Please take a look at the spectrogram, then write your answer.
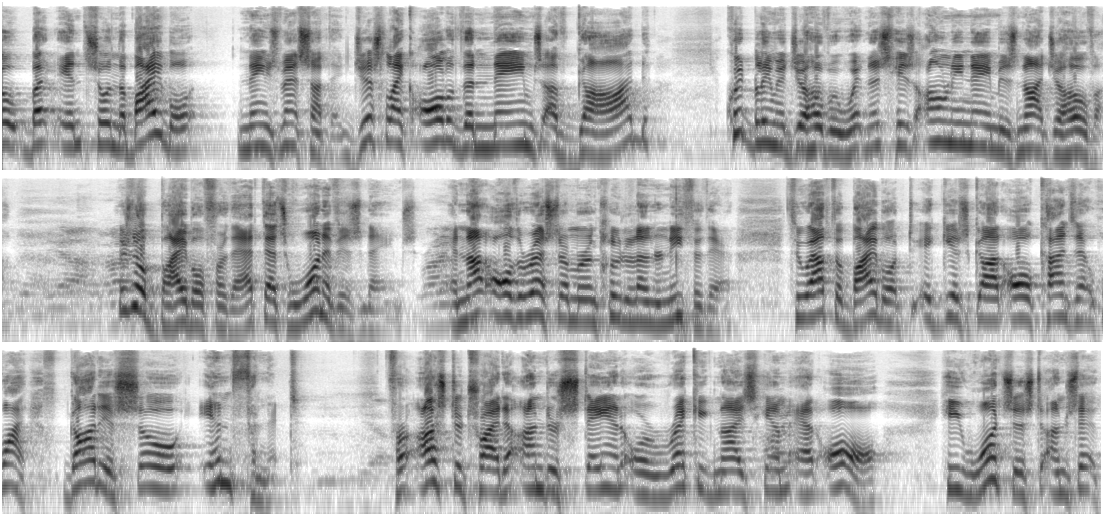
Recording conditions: large echoing room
